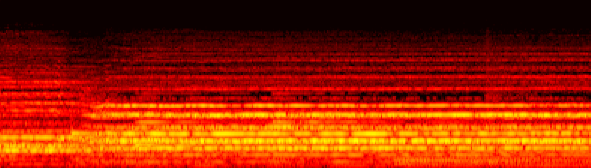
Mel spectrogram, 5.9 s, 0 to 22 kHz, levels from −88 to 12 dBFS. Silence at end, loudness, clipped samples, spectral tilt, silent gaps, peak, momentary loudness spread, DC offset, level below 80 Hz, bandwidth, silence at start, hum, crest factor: 0 s; -18 LUFS; under 0.1%; -5.5 dB/octave; none; -6 dBFS; 6 LU; under 0.1%; -58 dBFS; 7.8 kHz; 0 s; none; 12 dB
